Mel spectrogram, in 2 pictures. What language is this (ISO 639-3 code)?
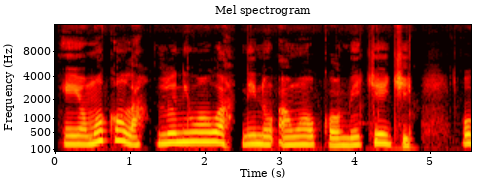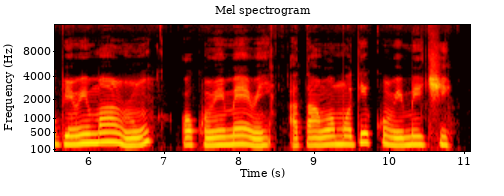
yor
